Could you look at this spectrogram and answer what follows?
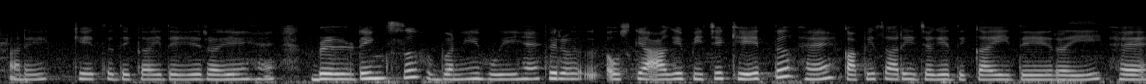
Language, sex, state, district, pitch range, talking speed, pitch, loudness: Hindi, female, Maharashtra, Pune, 230-255 Hz, 120 wpm, 245 Hz, -24 LUFS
